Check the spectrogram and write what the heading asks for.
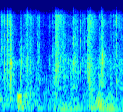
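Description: Faint, irregular rustling and crackling, a scatter of small crinkly noises.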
